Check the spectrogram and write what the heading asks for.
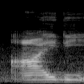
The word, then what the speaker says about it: IDE: Flipside says it's pronounced IDE in quotes like the word died.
